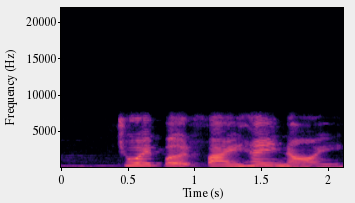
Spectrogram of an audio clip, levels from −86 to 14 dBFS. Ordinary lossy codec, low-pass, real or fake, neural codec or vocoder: Opus, 24 kbps; 7.2 kHz; real; none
